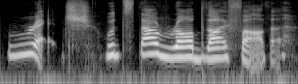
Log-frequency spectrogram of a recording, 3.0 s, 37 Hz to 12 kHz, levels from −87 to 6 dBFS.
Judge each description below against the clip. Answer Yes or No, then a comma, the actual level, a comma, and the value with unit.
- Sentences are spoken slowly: Yes, slow, 120 wpm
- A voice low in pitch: No, high, 240 Hz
